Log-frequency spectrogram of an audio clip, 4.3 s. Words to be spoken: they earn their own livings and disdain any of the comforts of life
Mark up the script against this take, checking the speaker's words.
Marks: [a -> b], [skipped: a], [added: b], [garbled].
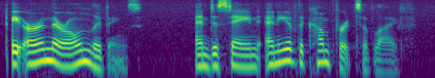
they earn their own livings and disdain any of the comforts of life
